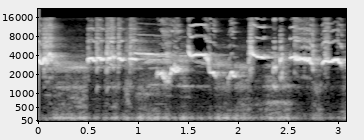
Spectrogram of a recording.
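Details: Combative Oriental magpie-robin searching for a challenger, singing ngeplong: dense, loud whistled phrases with quick up-and-down slurs and high piercing notes, almost continuous, against a faint low hum.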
